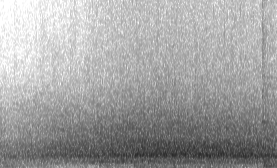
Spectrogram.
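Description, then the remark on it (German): A large stadium crowd of football fans roars in celebration after a goal in a match between Arminia and Aue, a dense, continuous wall of cheering that swells louder over a few seconds, with no individual voices standing out. “Und kaum hatte sich der Jubel nach dem Tor gelegt, da hatten die Fans schon wieder Grund zum Jubeln.”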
